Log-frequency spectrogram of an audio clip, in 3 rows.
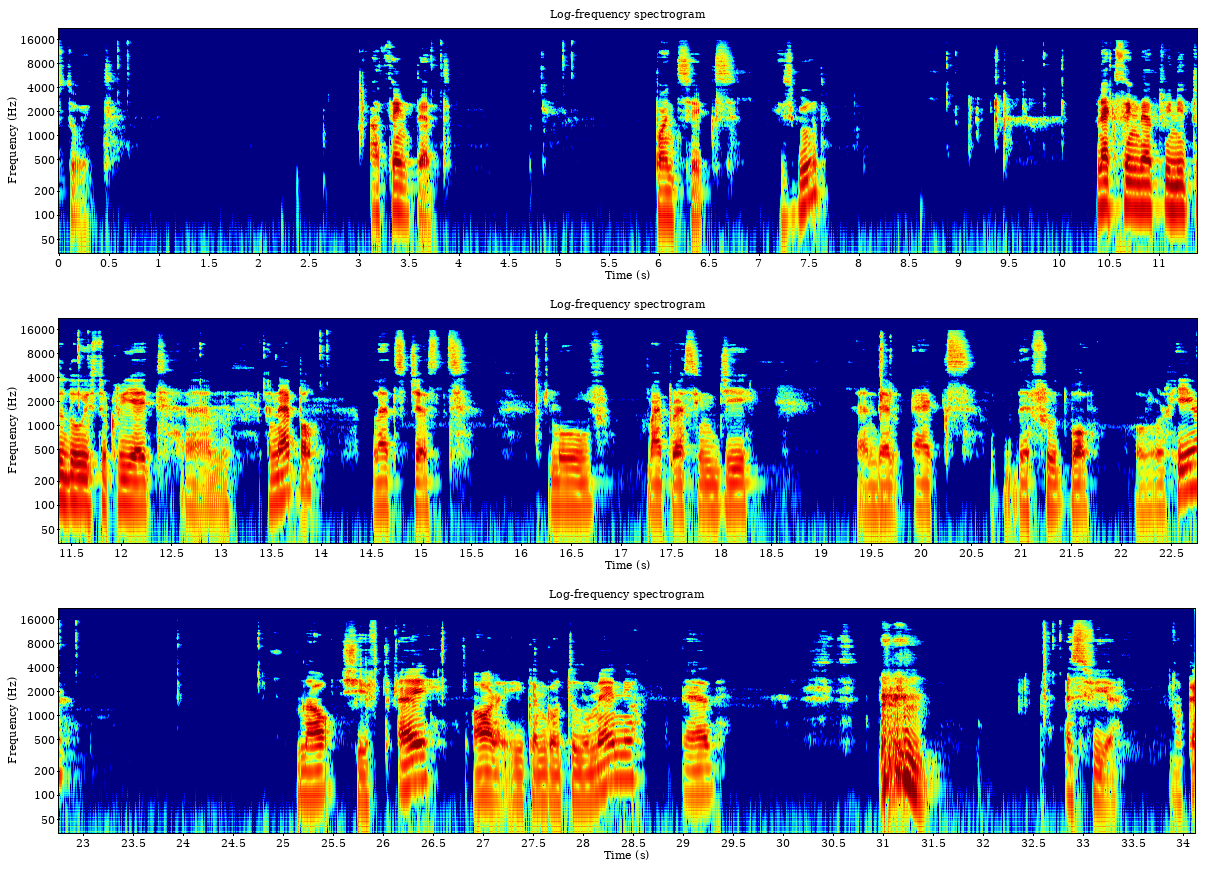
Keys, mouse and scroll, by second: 0.5-1.7 drag, 3.6 click, 4.9 click, 6.5-11.5 middle drag, 11.5 click, 12.7-13.9 shift+middle drag, 13.9-16.0 drag, 16.0 g, 22.8 click, 23.8-34.1 middle drag, 25.7 shift+a.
